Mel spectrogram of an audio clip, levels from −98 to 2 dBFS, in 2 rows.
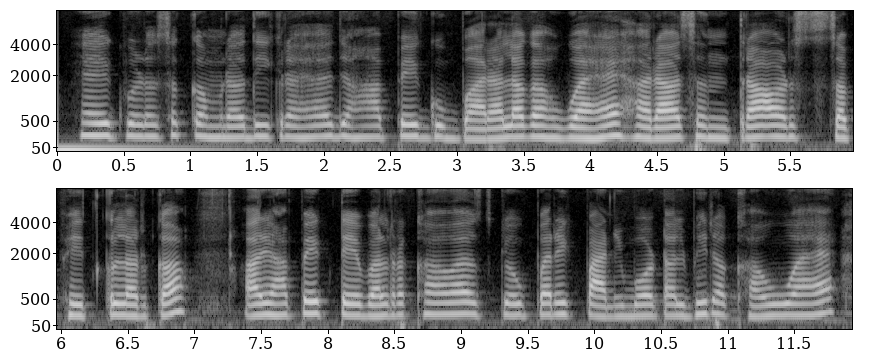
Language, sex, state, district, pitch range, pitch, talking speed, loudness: Hindi, female, Chhattisgarh, Bilaspur, 195-215 Hz, 205 Hz, 180 wpm, -25 LUFS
